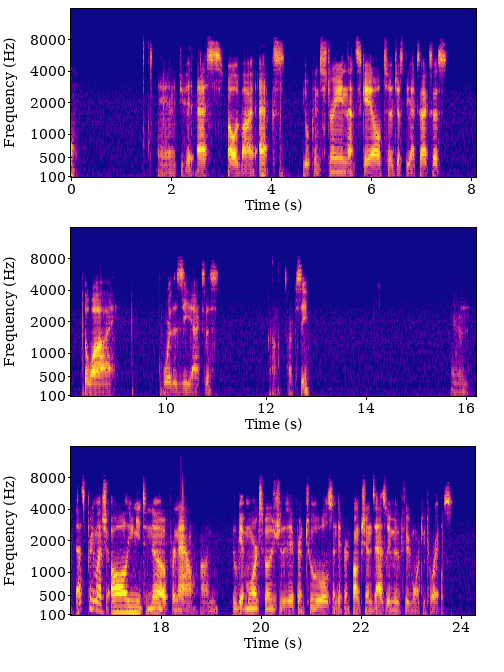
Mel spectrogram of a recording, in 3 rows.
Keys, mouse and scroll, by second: 2.4 s.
